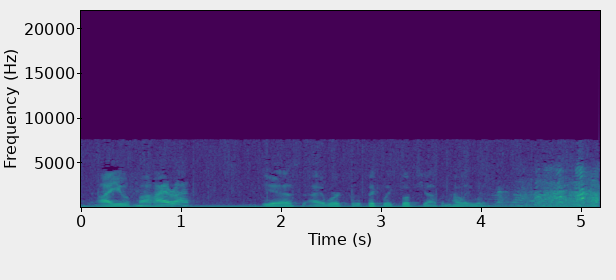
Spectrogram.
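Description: An older man speaks with animation, heard through an old, thin-sounding radio recording.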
